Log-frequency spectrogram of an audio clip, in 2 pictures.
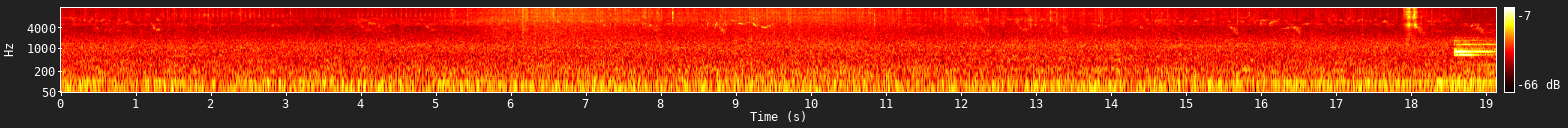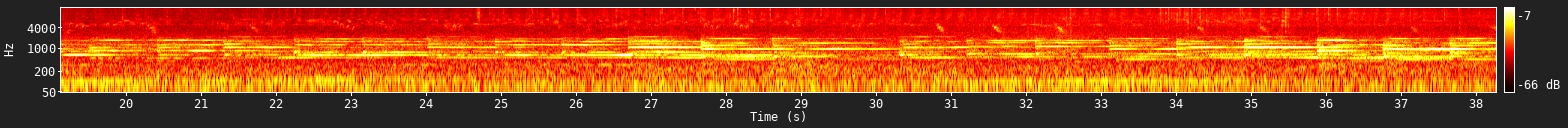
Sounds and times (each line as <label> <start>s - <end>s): church bells 18.4s - 38.2s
